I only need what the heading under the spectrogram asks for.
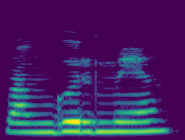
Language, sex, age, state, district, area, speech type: Goan Konkani, female, 18-30, Goa, Murmgao, urban, spontaneous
